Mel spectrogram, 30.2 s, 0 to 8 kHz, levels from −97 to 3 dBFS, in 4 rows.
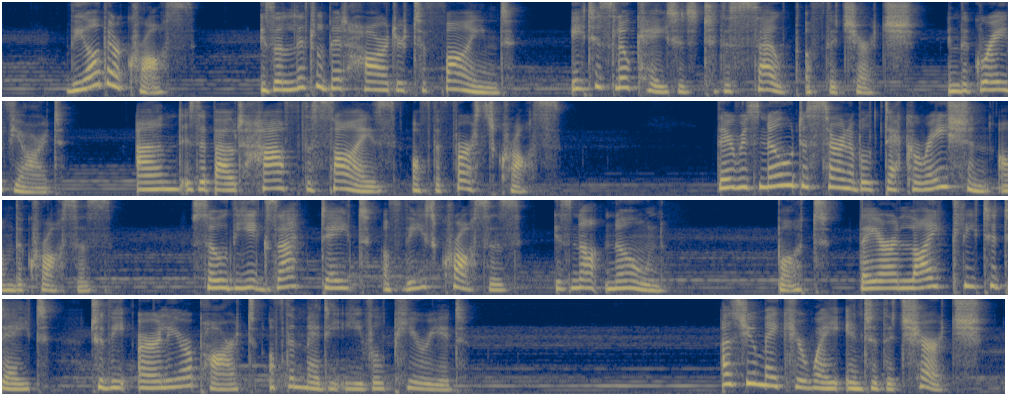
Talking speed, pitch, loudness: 145 wpm, 185 Hz, -27 LUFS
